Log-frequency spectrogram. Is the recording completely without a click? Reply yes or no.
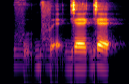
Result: yes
